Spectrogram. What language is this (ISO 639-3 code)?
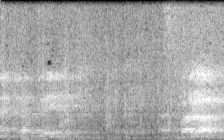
heb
